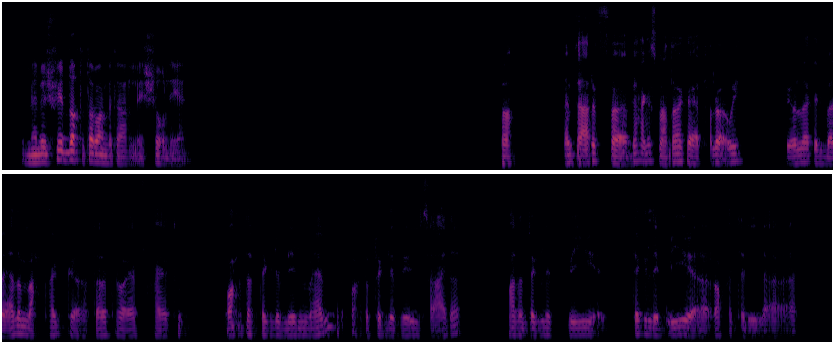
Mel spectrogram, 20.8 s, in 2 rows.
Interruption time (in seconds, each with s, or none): none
